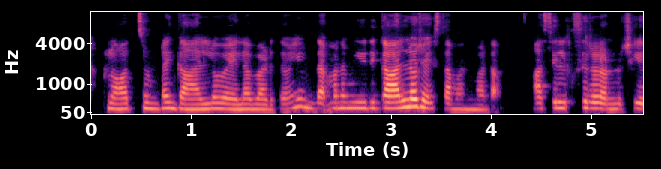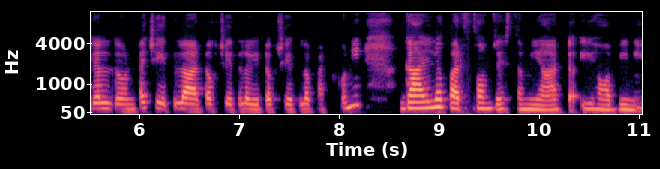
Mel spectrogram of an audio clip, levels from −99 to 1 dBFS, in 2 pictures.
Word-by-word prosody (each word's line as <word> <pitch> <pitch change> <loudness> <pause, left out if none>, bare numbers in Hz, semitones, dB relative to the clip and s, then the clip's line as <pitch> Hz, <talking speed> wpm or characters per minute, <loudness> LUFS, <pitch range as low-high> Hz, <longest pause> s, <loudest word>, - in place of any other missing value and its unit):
Clothes 180 +1 -2
ఉంటాయి, 195 +2 -1
గాల్లో 175 +2 0
వేలబడతాయి. 170 +5 -3 0.2
The 190 - +2
మనం 205 +1 -2
ఇది 200 0 -5
గాలిలో 215 +6 +10
చేస్తామనమాట. 170 -5 -5 0.5
ఆ - - +1
సిల్క్స్ 205 +1 -4 0.2
2 175 0 -3
చీరలతో 190 -1 -1
ఉంటాయి. 190 +5 -6
చేతులో 190 0 0
అటు 170 - -6
ఒక - - -27
చేతిలో 175 0 -5
ఇటు 165 - -6
ఒక - - -25
చేతిలో 170 +1 -5
పట్టుకొని, 225 - -6 0.5
గాలిలో 215 +4 +7
పర్ఫార్మ్ 190 +1 +1
చేస్తాం, 170 0 -4
ఈ - - -1
ఆర్ట్, 165 - -6 0.2
ఈ - - -3
హాబీని. 160 0 -2
180 Hz, 160 wpm, -24 LUFS, 170-200 Hz, 0.5 s, గాలిలో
